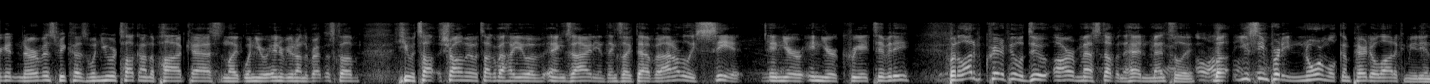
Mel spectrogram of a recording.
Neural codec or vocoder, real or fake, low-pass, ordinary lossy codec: none; real; 7.2 kHz; AAC, 32 kbps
